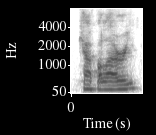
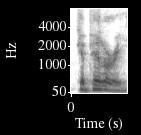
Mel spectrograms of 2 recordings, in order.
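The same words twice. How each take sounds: First: It is said the American way. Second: It is said the British way.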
